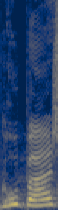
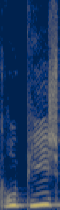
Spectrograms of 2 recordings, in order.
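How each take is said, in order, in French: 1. La dernière syllabe se dit 'page'. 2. La dernière syllabe se dit 'pige'. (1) "Ça veut dire groupage" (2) "c'est la synthèse vocale qui ne sait pas parler français"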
